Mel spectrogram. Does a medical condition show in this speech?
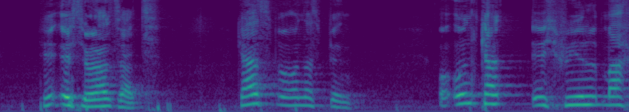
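Yes: Down syndrome; congenital, lifelong, known after birth; adult, heard in recorded reading clip.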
